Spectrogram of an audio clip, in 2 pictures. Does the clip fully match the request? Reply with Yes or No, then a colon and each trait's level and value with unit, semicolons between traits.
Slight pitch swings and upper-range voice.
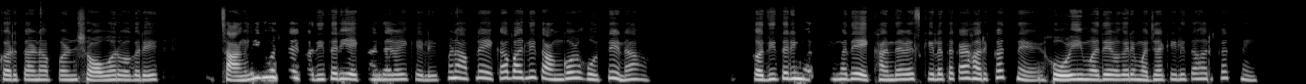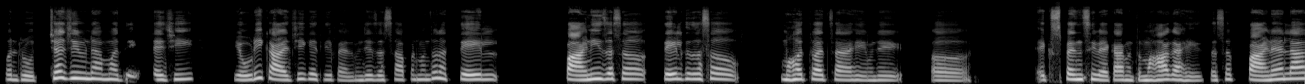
No: average, 3.0 semitones; high, 225 Hz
